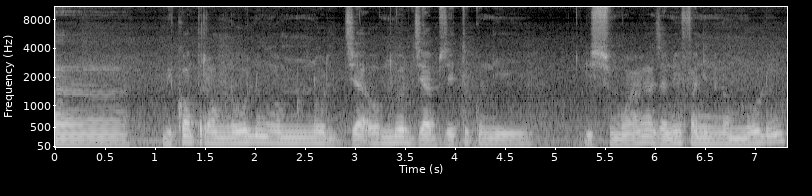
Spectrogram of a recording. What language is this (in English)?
Tsimihety Malagasy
